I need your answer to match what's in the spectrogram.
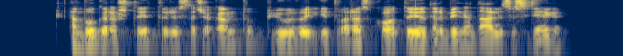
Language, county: Lithuanian, Kaunas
